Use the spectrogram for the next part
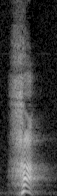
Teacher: So it's almost like a very strong ha sound, like somebody's punching you in the gut at the same time. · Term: vocal fold adduction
